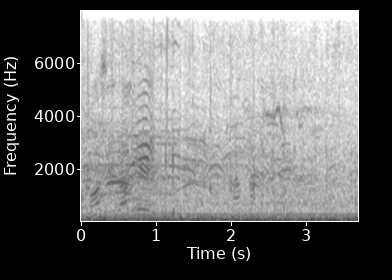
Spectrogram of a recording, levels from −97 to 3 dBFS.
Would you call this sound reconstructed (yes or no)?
no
